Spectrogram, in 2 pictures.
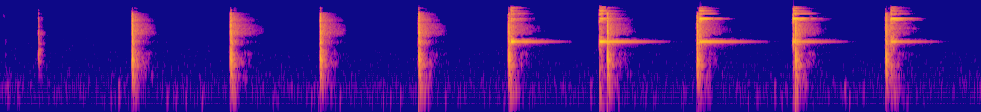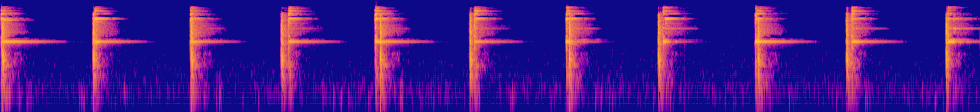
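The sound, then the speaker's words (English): A metronome, played as a timing guide for a clapping or tapping exercise, ticks steadily about once per second, roughly twenty crisp clicks in a row; after the first few, each tick carries a brighter, ringing metallic tone. No one speaks. “So I'm going to play the metronome again and see if you can clap or tap exactly the same.”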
